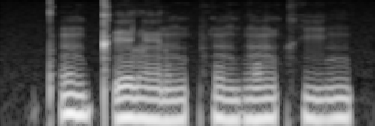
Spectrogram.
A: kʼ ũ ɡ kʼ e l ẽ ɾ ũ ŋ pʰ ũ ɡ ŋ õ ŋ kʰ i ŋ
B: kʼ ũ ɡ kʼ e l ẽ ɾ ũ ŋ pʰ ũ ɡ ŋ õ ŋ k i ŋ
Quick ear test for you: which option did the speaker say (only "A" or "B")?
A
